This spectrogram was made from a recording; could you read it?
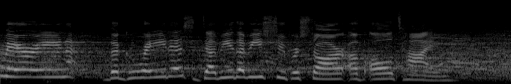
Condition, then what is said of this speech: No condition.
